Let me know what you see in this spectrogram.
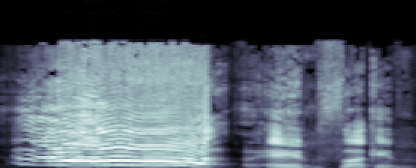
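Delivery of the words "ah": scream. Retold or imitated. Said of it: "Phyllis screams".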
